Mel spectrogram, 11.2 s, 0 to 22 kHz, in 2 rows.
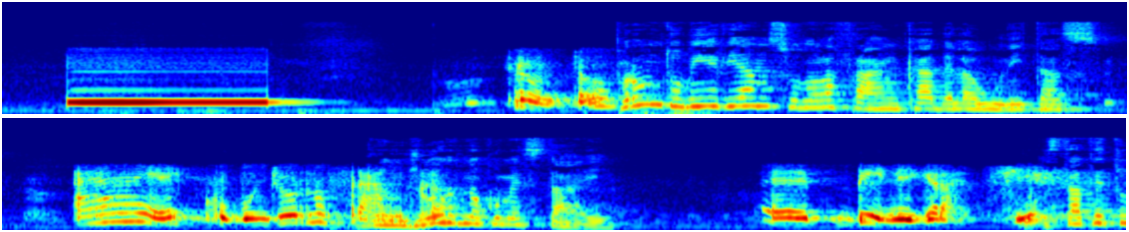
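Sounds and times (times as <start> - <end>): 
telephone ringback tone while calling someone: 0.3 - 1.4
speech: 2.6 - 8.8, 9.5 - 11.2.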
